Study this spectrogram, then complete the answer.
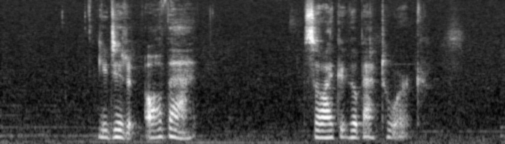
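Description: A woman speaks calmly and warmly, close by.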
